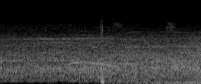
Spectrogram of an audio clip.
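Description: A boot strikes a rugby ball in a place kick at goal: one sharp thud about a second in, over a hushed stadium crowd whose noise swells after the kick.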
